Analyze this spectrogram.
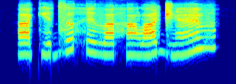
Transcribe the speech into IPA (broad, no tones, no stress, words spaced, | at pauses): akʲed͡zə hevahãlˠa d͡ʒɛ̃v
